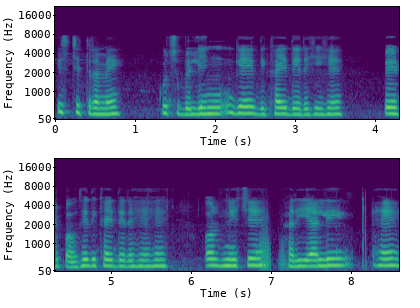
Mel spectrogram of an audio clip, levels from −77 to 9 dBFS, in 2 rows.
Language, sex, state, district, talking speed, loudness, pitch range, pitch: Hindi, female, Chhattisgarh, Bilaspur, 130 wpm, -15 LUFS, 210-235 Hz, 220 Hz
